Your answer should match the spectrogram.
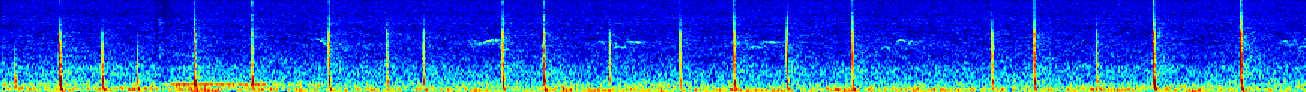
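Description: Fingertips tapping and patting on the camera lens: a run of short, sharp clicks at an uneven pace of roughly three a second, as if eyeshadow were being patted onto an eyelid.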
